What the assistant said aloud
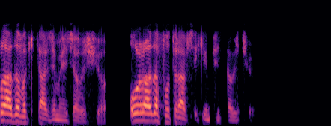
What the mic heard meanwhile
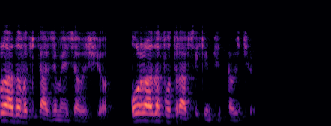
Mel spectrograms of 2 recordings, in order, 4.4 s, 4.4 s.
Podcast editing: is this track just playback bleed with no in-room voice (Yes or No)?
Yes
